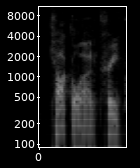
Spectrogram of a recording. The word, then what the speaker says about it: Calcalong: very extensively studied uh how do you say it catholic calcalong c-a-l-c-a-l-o-n-g uh sort of like calculus but not quite all the way there so calkalon creek was studied very extensively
